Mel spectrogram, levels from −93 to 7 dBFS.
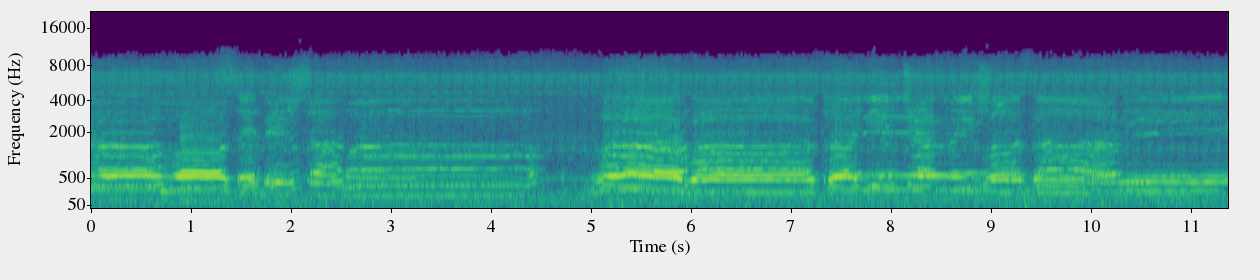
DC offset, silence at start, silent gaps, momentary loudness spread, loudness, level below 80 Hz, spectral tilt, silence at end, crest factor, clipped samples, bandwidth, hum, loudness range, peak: under 0.1%; 0 s; none; 13 LU; -17 LUFS; -42 dBFS; -3.5 dB/octave; 0 s; 14 dB; under 0.1%; 10.5 kHz; none; 7 LU; -2 dBFS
